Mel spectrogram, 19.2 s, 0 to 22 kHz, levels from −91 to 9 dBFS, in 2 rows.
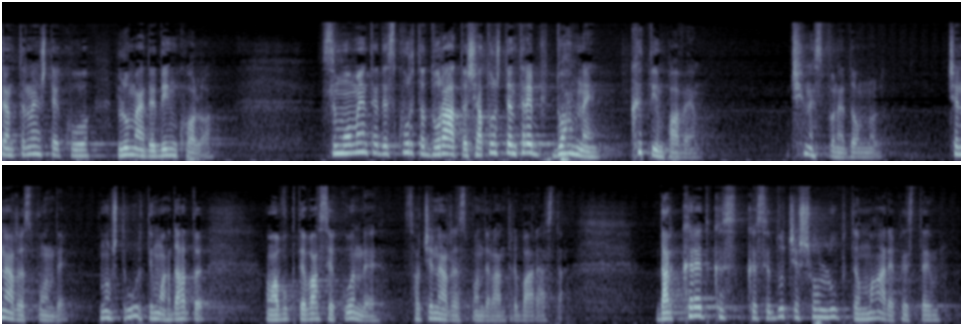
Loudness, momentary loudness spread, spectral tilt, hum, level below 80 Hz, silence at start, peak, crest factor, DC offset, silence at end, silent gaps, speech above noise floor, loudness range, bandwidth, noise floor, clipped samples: -25 LUFS; 15 LU; -4.5 dB/octave; none; -48 dBFS; 0 s; -2 dBFS; 24 dB; under 0.1%; 0.15 s; none; 37 dB; 9 LU; 13 kHz; -62 dBFS; under 0.1%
